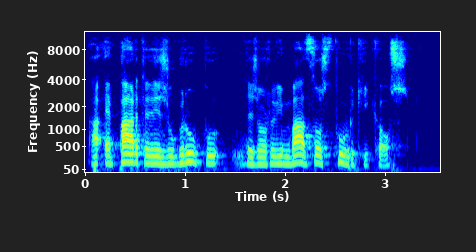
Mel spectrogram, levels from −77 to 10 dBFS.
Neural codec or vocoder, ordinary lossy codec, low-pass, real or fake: none; Opus, 24 kbps; 10.8 kHz; real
